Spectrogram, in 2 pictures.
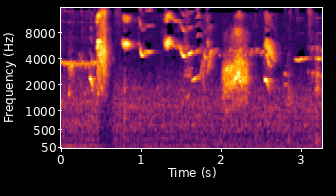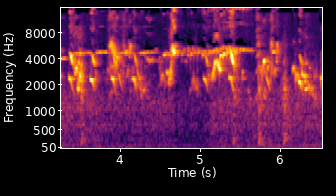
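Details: Canaries singing in a busy chorus of sharp chirps, quick rising and falling whistled notes and short squawky bursts, many overlapping voices without pause.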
